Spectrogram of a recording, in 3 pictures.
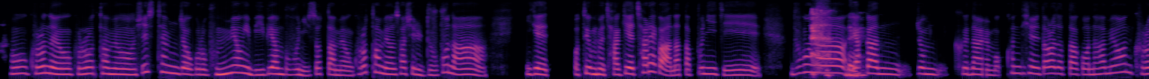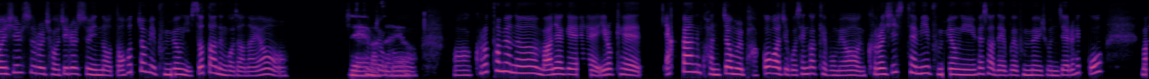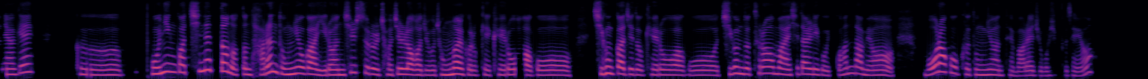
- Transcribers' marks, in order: laughing while speaking: "어떻게 보면"; laugh; other background noise
- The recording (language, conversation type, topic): Korean, advice, 실수한 후 자신감을 어떻게 다시 회복할 수 있을까요?
- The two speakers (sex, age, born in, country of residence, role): female, 35-39, South Korea, France, advisor; female, 40-44, South Korea, United States, user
